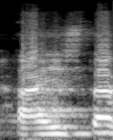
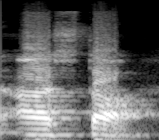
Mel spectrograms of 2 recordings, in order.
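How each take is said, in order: First: Said in the usual way. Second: آستہ said as aasta with no h; آستہ as aasta without h, Calcutta Urdu; Kolkata Urdu h-dropping. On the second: Shown as a demonstration. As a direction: drop the h in آستہ, Kolkata style. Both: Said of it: "آہستہ کو وہ بولتے ہیں آستہ".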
